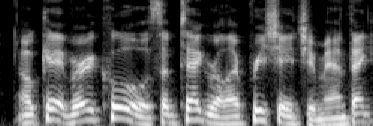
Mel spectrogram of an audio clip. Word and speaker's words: subtegral: The tag is subtegral. It's pronounced teg, not teague. Okay, very cool. Subtegral.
